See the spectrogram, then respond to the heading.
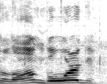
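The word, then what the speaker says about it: Lonborg: So Ryan Lawnborg, kind of rhymes with lawnmower, and Reggie Smith here in the top of the 7th.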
